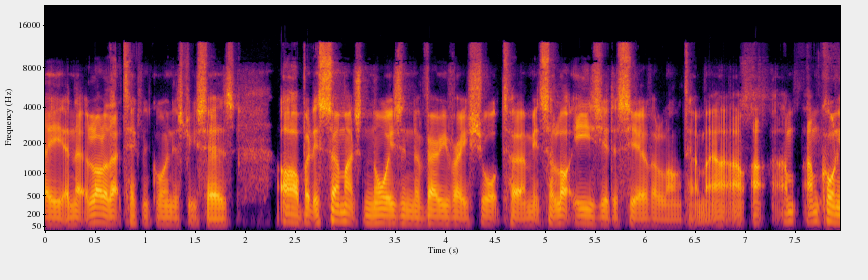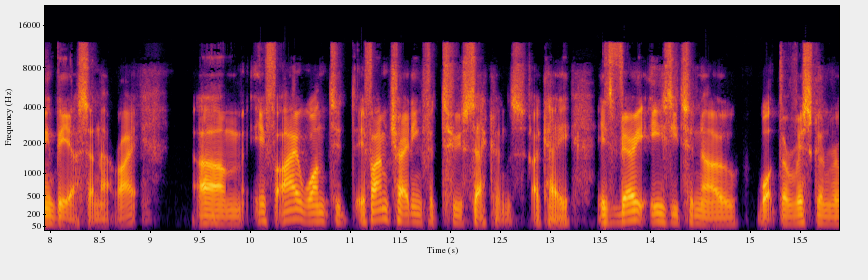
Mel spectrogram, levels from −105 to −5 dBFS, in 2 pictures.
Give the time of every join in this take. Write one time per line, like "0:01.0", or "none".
none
